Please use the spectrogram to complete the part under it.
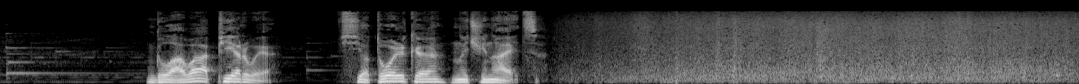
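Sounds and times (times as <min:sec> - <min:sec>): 
speech: 0:01.5 - 0:02.8, 0:03.4 - 0:05.5
boat paddle wheel blades churning water: 0:05.5 - 0:10.7
faint splashes: 0:05.6 - 0:10.7.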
